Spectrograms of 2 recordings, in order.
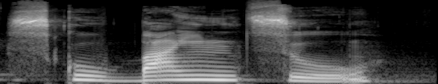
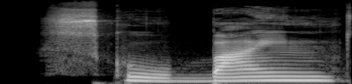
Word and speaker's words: skubańcu: Let's say skubańcu together three times. Accent is on the middle syllable. And remember the ny letter in the alphabet is here too. So soften that N in the middle.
